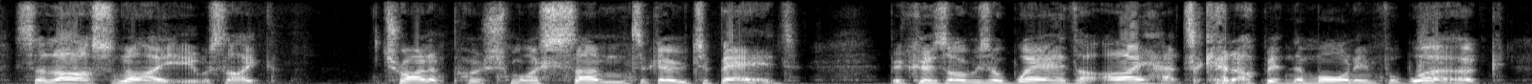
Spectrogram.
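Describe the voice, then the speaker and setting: Croaky tired middle-aged bloke. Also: male voice, a little high, normal speed, fairly bright tone, no room sound. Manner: rambling, chatty, acts out everyday dialogue. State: croaky, recovering from illness. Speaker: podcast host. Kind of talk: casual solo podcast monologue. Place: parked car at a motorway services.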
